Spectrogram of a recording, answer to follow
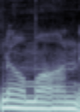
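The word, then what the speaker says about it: gnomon: the shadow of the Noman I remember I looked up that word before it had something to do with a sundial hold on yeah it's pronounced Nome on its the projecting piece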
